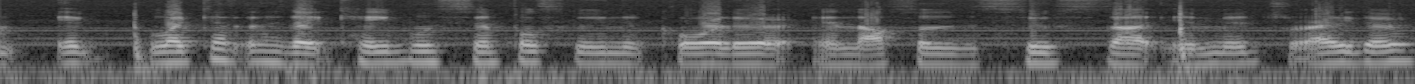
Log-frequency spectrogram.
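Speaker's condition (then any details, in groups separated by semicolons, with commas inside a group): Cerebral palsy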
